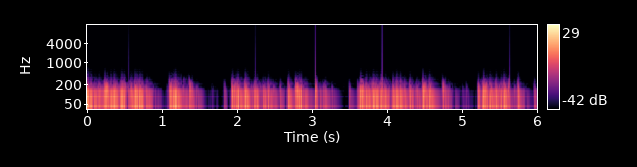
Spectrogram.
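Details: Heart sounds recorded after exercise (third such recording): fast, strong, low thudding heartbeat with occasional sharp clicks from handling; heartbeat sped up by exercise.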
